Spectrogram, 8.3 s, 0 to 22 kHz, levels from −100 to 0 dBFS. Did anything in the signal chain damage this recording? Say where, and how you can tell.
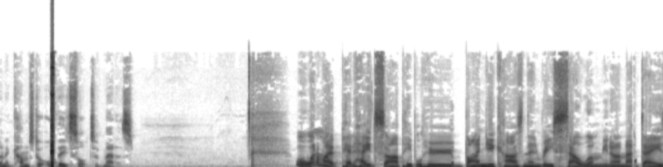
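Yes. Damaged data in a compressed stream shows up three times, at 0.62 to 0.71 s, 5.64 to 5.66 s and 7.85 to 7.95 s, each a short glitch breaking into the speech. This points to the codec or storage stage. Corrupted bytes in the encoded stream leave the decoder unable to read those frames, so it emits garbage or drops them and hunts for the next valid frame header.

Hard clipping starts as brief crackles at 0.88 to 0.90 s and 3.10 s, where peaks are pushed about 4 dB past the ceiling. It then recurs over longer stretches across 3.76 to 4.96 s, 5.38 to 6.43 s and 6.81 to 8.22 s at about 2 dB overdrive. This happens at a gain or converter stage whose range the speech exceeds. The waveform tops are sliced flat, and that adds high harmonics on the peaks.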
